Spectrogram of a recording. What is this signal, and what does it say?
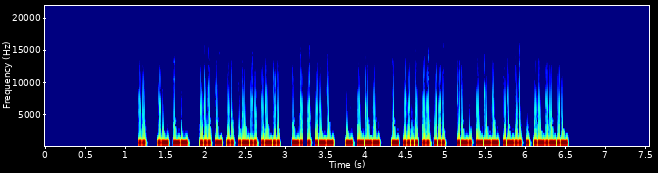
Morse code, heard as a keyed tone, about 50 wpm, 700 Hz. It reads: I AM STILL NEW TO THIS ROLE.
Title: Sentences from Top 1000 Words - Review Part 6 - 50wpm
